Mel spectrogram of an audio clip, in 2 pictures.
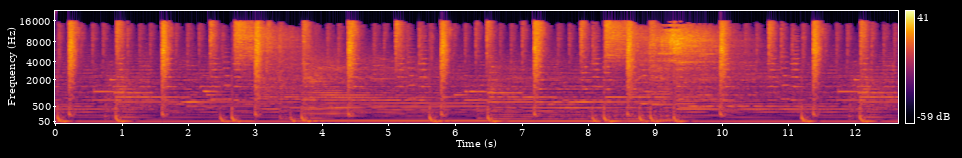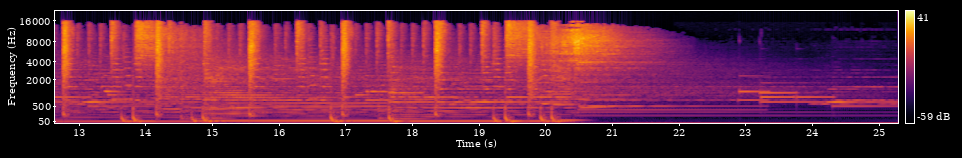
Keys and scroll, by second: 1.3-4.1 typing.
